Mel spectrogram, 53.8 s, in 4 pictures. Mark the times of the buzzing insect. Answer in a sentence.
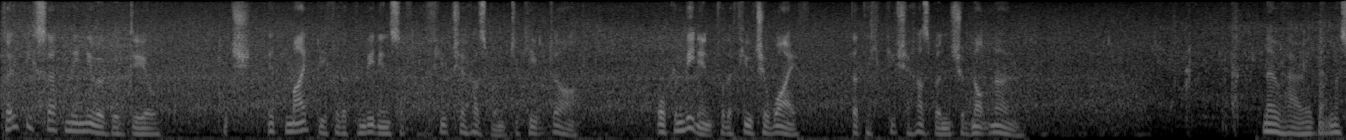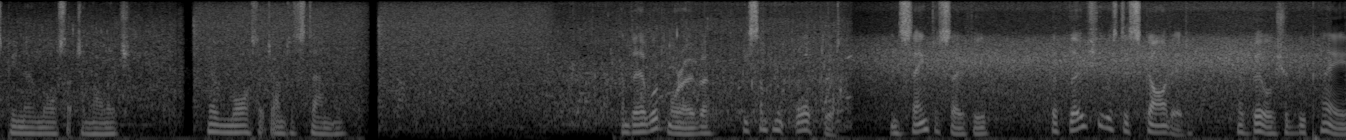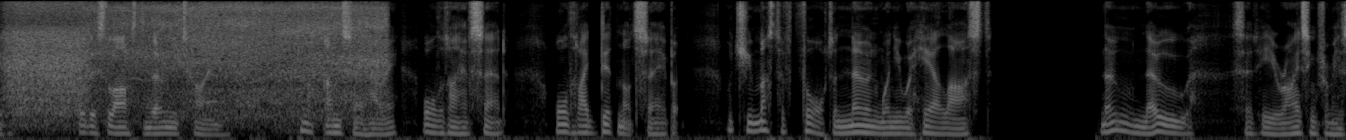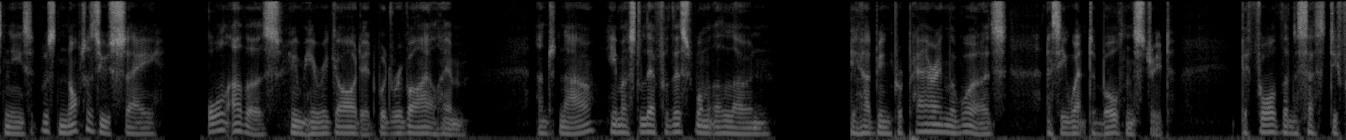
You can't hear the buzzing insect here.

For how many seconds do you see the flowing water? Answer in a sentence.
You can hear the flowing water for 31 seconds altogether.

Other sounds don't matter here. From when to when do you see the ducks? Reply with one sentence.
The ducks can't be heard in this clip.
